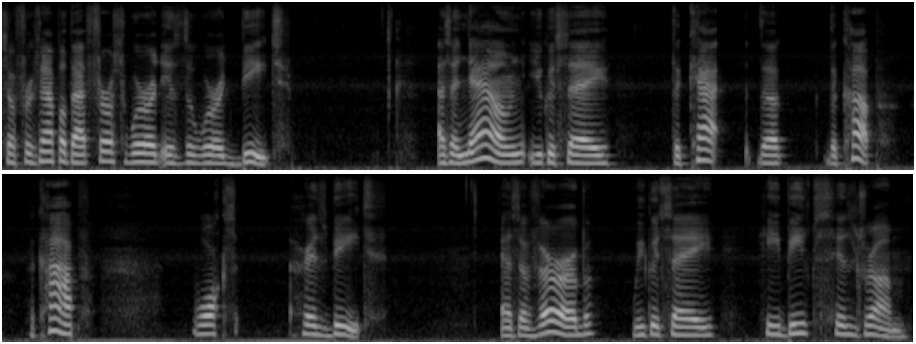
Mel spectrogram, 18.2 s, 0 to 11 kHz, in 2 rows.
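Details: Adult woman, stroke survivor, about 85% recovered from post-stroke aphasia that included anomia and lack of prosody, still with occasional fatigue-related word-finding trouble; residual aphasia.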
